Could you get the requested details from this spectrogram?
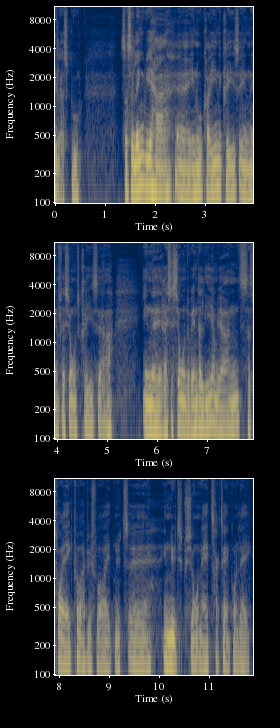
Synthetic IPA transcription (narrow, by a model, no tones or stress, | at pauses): el̰ɐsɡ̥u | sɒ̽sɒ̽leŋəʋiɦɑ̈e̝nukʰʁɑ̈iːnəkʰʁiːsəe̝ne̝nflæɕo̝̰ːnskʰʁiːsəʔɒ̽ | e̝nʁɛseɕo̝̰ːnd̥ɑ̈ʋend̥ɐliːɒ̽mjœɐɐnn̩sɒ̽t͡sʰʁo̝ɐ̰jɑ̈eɡ̥ə̥pʰɒ̽æd̥ʋifɒ̰ːe̝d̥nyd̥ | enːy̰ːd̥i̥sɡ̥u̥ɕo̝̰ːnæe̝d̥̚t͡sʰʁɑ̈ɡ̥t͡sʰɛ̰ːd̥̚ɡ̥ʁɔ̽nlɛ̰ɪ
